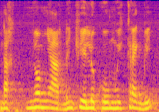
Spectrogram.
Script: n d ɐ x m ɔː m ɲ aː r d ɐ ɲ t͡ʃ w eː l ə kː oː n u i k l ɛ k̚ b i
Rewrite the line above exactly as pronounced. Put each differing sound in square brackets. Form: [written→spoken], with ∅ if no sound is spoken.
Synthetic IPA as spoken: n d ɐ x [m→ɲ] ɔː m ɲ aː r d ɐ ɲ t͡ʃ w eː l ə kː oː [n→m] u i k [l→ɾ] ɛ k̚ b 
